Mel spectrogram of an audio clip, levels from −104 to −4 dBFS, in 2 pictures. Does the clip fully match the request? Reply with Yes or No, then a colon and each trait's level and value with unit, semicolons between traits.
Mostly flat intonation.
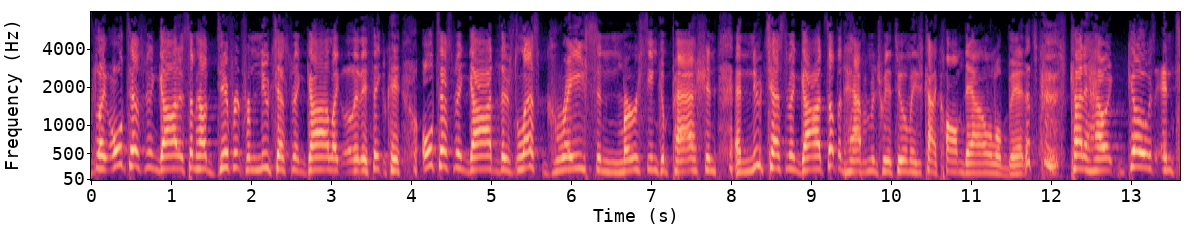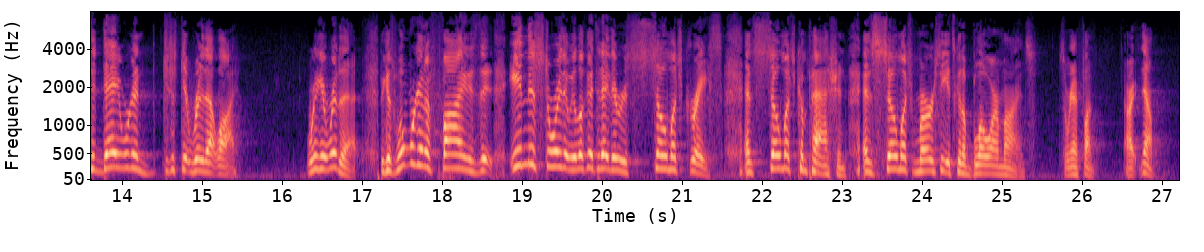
No: average, 4.6 semitones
